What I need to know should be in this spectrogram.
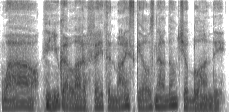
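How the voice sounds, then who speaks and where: Guy doing a snarky supernatural fighter, slow mocking drawl, super raspy, roleplay audio. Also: a bass voice, expressive, no room sound, clean studio sound, exaggerated voice. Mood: wry. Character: snarky, distrustful supernatural male fighter, gruff and sardonic.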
